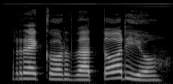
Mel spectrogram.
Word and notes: recordatorio: Spanish

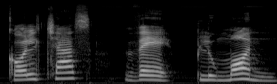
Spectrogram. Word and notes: colchas de plumon: spanish

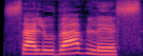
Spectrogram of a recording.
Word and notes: saludables: spanish

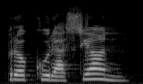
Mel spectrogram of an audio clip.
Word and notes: procuracion: Spanish

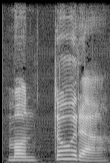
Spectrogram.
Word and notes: montura: Spanish

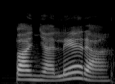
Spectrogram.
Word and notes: panalera: Spanish

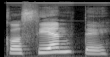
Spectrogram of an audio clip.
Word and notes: cociente: spanish

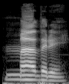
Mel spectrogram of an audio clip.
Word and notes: madre: spanish

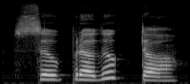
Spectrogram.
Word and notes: subproducto: Spanish

